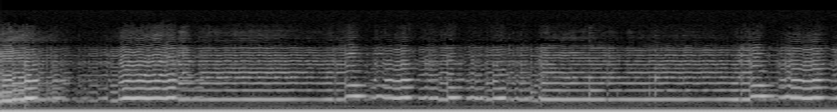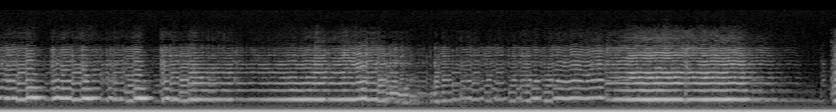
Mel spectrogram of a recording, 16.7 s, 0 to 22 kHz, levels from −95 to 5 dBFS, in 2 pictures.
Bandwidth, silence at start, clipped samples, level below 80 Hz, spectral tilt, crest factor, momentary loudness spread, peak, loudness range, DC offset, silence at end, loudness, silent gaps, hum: 15 kHz; 0 s; under 0.1%; -52 dBFS; -4 dB/octave; 16 dB; 13 LU; -12 dBFS; 4 LU; 4%; 0 s; -30 LUFS; none; none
